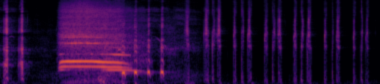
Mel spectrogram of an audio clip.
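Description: A loud steam train whistle blows for about a second, a steady hissing tone, followed by short rhythmic bursts that trail off.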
